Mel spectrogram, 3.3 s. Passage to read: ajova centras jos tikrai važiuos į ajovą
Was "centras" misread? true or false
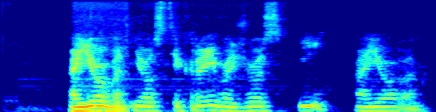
true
